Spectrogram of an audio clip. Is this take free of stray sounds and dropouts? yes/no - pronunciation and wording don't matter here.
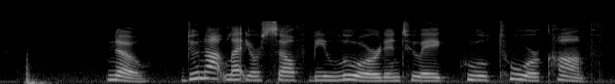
no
